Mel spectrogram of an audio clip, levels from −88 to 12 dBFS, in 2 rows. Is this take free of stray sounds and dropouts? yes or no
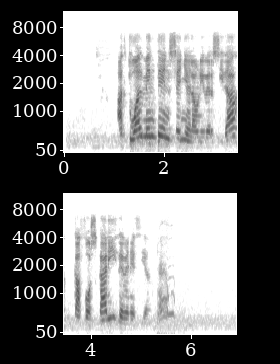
no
